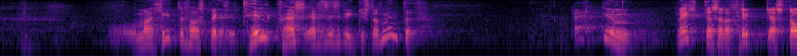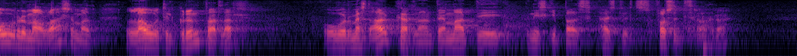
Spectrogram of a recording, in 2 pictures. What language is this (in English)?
Icelandic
